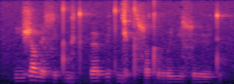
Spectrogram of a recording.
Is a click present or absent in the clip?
absent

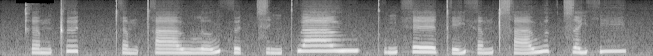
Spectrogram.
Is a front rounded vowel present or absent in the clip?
absent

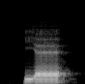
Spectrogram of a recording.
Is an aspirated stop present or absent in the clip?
absent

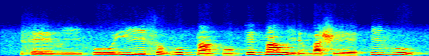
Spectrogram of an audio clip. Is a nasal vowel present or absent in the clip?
present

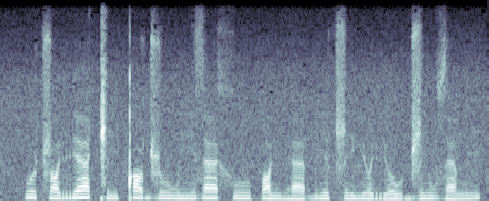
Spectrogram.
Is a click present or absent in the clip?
present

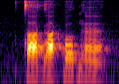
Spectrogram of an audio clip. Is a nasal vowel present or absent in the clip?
present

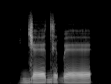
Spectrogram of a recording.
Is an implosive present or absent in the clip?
present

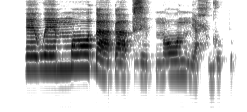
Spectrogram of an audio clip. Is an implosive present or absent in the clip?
present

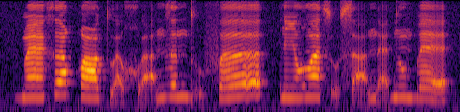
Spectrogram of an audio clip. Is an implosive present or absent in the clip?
absent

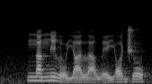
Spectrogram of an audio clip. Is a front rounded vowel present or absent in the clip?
absent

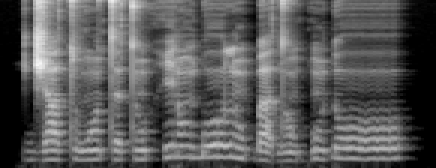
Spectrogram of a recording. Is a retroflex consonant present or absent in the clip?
absent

